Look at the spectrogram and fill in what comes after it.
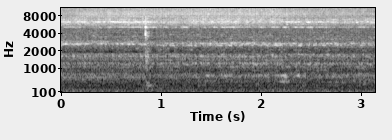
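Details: Package AC unit running with a loud steady high-pitched whine over constant rushing airflow, much noisier than a smaller unit running nearby; worn bearing suspected.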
